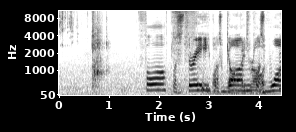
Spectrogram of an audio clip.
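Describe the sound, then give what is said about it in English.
A few sharp clattering clicks as dice tumble across a hard surface, quickly followed by a person speaking loudly and expressively. “Screw you, dice.”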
